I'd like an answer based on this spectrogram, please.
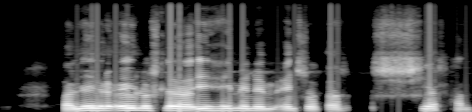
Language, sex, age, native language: Icelandic, male, 20-29, Icelandic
